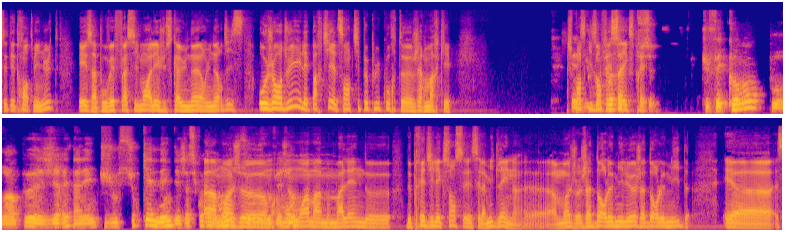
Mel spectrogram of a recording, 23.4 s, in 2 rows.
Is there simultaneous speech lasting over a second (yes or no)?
yes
